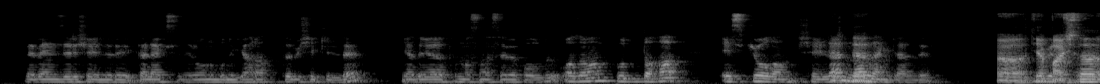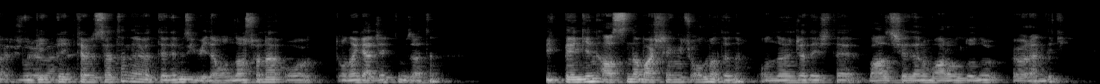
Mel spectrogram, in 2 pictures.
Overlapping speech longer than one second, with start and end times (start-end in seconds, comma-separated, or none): 10.3-11.7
